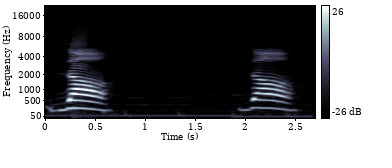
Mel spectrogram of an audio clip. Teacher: we have a vowel, and we have a down tone. So the point here is down the voice gradually. Very important, gradually.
